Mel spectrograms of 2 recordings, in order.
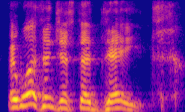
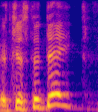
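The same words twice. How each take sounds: First: Slow, stress on "wasn't", falling firmly; emphatic correction. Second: High, rising "It's just a date" as if it's nothing; mock dismissive. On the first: Shown as a demonstration. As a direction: lean hard on "wasn't". Corrects the dismissal. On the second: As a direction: toss it off like a trifle. Mock dismissal, then corrected.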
